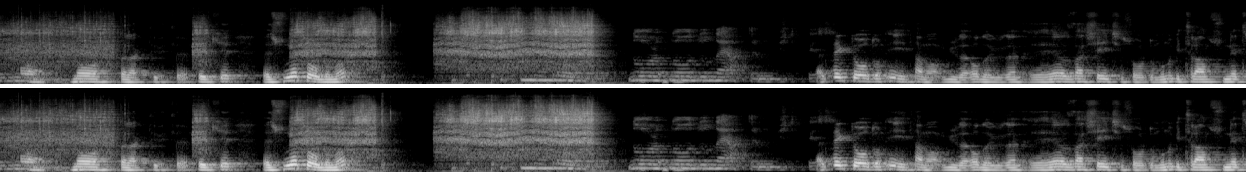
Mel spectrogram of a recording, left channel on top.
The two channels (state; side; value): quieter; left; 3.5 dB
